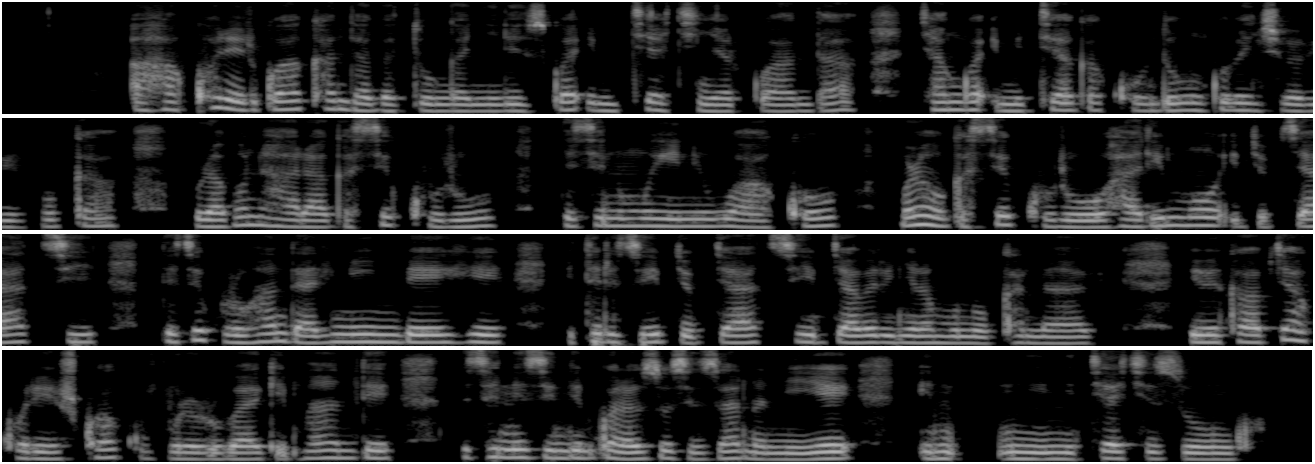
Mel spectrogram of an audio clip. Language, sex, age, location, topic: Kinyarwanda, female, 25-35, Huye, health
